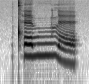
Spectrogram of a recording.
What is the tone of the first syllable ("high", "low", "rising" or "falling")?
high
